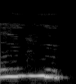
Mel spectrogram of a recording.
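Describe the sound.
A baby boy playing by his ball pit gives a single brief, whiny babble, held at a steady pitch and then fading out in under a second.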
